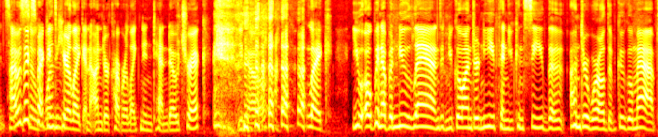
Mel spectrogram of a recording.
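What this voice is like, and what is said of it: Mocking dim-witted voice. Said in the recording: “the moron voice that you used earlier to describe people driving into a cliff is the voice you used just now ... impression ... That's what a moron sounds like to”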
